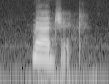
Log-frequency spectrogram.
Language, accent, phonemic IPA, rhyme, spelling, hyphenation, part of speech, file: English, US, /ˈmæd͡ʒɪk/, -ædʒɪk, magic, mag‧ic, noun / adjective / verb, En-us-magic.ogg
- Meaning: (noun) The application of rituals or actions, especially those based on occult knowledge, to subdue or manipulate natural or supernatural beings and forces in order to have some benefit from them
